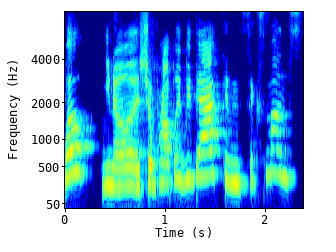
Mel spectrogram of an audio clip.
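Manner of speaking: high, play-acted, casual, offhand nonchalant tone. Retelling what a caller said about the child returning: imitating a nonchalant remark. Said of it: "she just said it so nonchalantly".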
